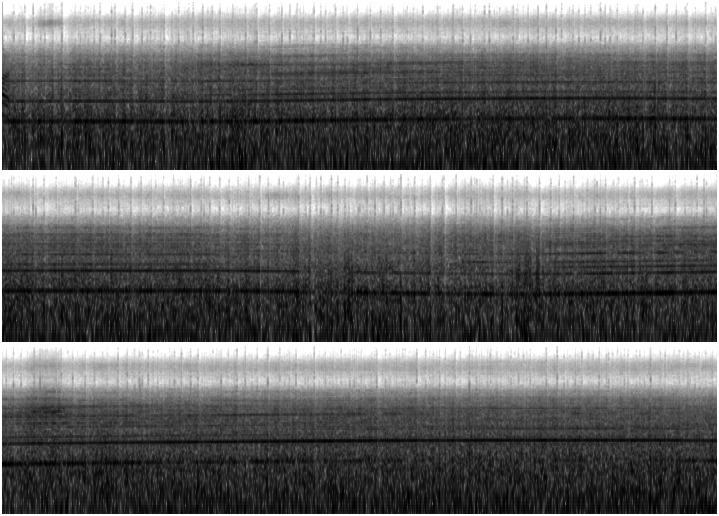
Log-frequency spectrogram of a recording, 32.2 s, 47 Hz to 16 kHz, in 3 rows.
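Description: Honda CB600F Hornet's inline-four engine running at a steady highway cruise, heard from the rider's seat with wind and road noise. Its pitch dips a little about halfway through, then climbs back up.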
